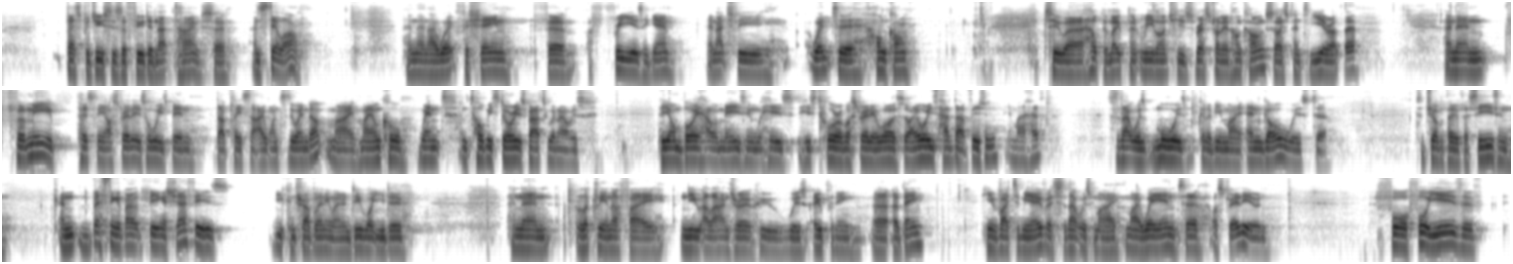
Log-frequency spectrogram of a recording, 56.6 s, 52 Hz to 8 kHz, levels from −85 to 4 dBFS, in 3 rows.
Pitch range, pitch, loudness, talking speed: 120-130 Hz, 125 Hz, -22 LUFS, 170 wpm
